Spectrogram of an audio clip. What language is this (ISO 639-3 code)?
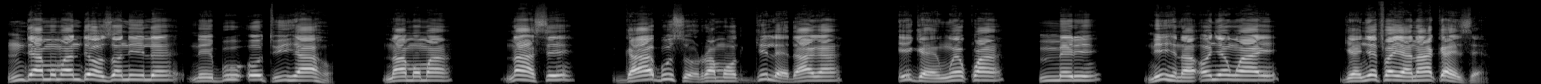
ibo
